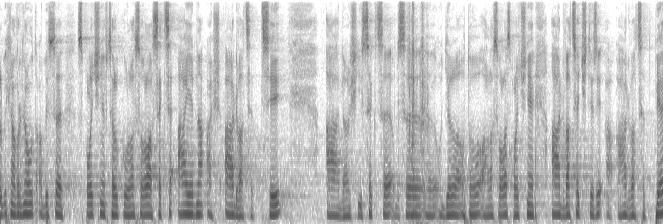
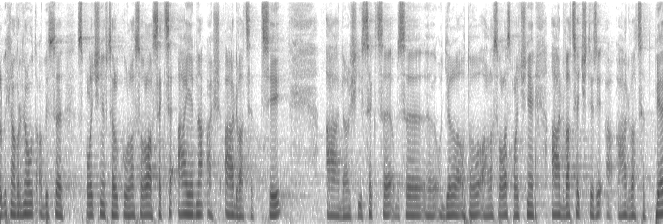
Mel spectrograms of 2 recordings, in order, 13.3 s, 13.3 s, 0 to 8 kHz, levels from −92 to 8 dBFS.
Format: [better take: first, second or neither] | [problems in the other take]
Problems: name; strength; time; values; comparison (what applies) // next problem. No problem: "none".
second | background sound (Microwave oven); 11 dB below the speech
